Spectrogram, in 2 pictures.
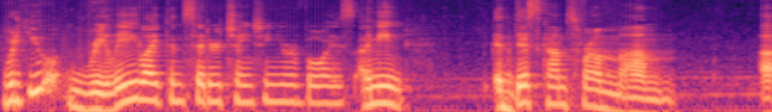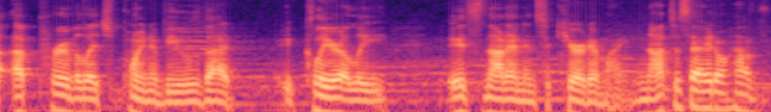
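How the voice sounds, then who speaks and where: A man's voice: mid-range voice, expressive, normal speed, darkish tone. A man hosting a podcast interview, asking curious questions and laughing easily. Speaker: podcast host. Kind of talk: casual interview.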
